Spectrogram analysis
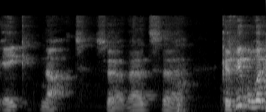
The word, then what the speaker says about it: Eknauth: It's Eknath, like no pain. So imagine you did not work out today, and you don't hurt. You ache not.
